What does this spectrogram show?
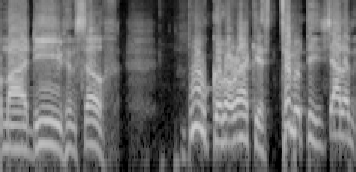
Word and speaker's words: Timothée Chalamet: And then Paul Mahdeev himself, Book of Arrakis, Timothée Chalamet. Well, actually, it's pronounced Timothée Chalamet.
